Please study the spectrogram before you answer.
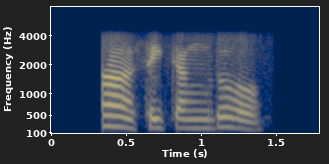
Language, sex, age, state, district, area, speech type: Manipuri, female, 30-45, Manipur, Churachandpur, rural, conversation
